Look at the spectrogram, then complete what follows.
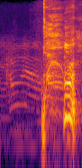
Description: Yes, did survive after this clip. (Of course, he had a classic coughing episode—totally us!)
